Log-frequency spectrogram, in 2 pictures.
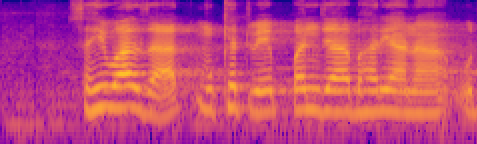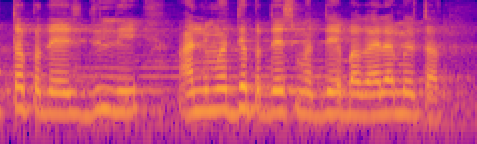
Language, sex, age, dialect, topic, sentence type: Marathi, male, 25-30, Northern Konkan, agriculture, statement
